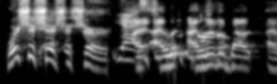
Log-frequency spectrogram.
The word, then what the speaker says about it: Worcestershire: they never put enough wisher Worcestershire how do you say that I've never said yeah there you go we're sure sure sure sure yeah I live about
